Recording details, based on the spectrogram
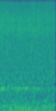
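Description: A storm in Book of Hours: dense, steady rain hiss with a low rumble of thunder underneath. It is loud and continuous through the whole short moment.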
